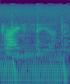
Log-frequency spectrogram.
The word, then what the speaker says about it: Streisand: Oh, first of all, my name is Streisand, with soft S and A-N-D, like Anne, sand on the beach, okay?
